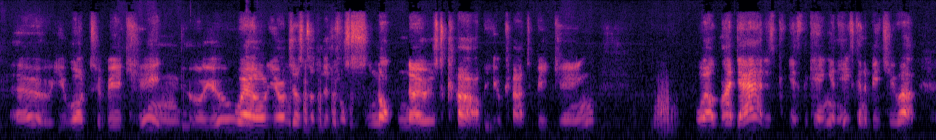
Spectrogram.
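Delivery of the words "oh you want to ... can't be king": deep, dropped-low villain voice. Acting out The Lion King in one minute: Uncle Scar voice. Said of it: "here comes my Uncle Scar".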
